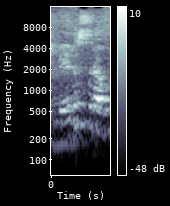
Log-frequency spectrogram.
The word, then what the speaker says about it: MERS: 각각의 첫 글자를 따서 MERS, 메르스라고 읽는데요.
